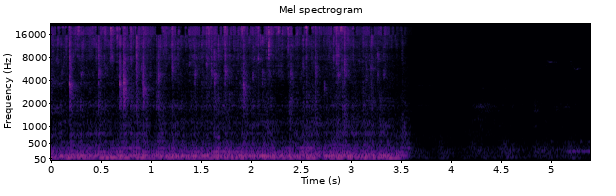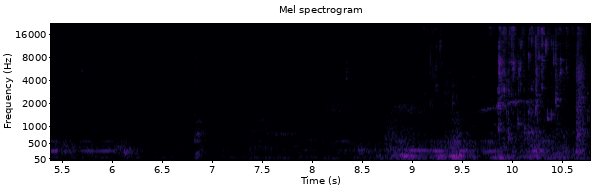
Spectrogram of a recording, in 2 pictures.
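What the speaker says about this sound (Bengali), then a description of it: "আমি এখানে সিমগুলো কেটে নিয়েছি এবং ধুয়ে নিচ্ছি" Running tap water gushes loudly over cut flat beans for a few seconds, then stops abruptly, leaving quieter handling and dripping sounds before the water briefly picks up again near the end.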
